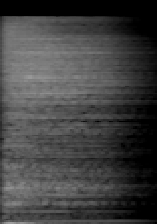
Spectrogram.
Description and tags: Crash cymbal with echo effects.
drum, cymbal, sample, percussion, free, crash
